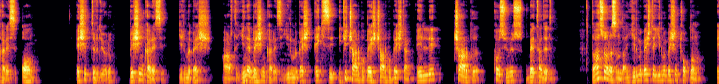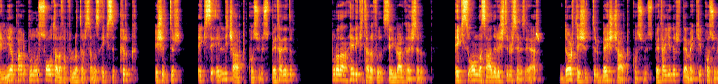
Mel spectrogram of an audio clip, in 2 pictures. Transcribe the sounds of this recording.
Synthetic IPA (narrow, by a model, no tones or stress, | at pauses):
kʰaɾesi̥on | e̞ʃit̪ʰːiɾd̪ijo̞̰ɾum | be̞ʃinkʰaɾesḭ | jiɾmibɛʃ | a̰ɾt̪ʰɯkjinɛbe̞ʃinkʰaɾesijiɾmibɛʃɛcʰi̥siːcit͡ʃʰaɾpʰɯbɛʃt͡ʃʰaɾpʰɯbɛʃt̪ʰænɛlʲːi | t͡ʃʰaɾpʰɯkʰo̞synysbet̪ʰad̪e̞d̪im | d̪̥aɦaso̞nɾasɯnd̪ajiɾmibɛʃd̪ɛjiɾmibeʃint̪ʰoplˠamɯ | ɛlʲːijapʰaɾbunuso̞lˠt̪ʰaɾafafɯɾlˠat̪ʰɯɾsanɯzecʰi̥sikʰɯɾk | eʃit̪ʰːiɾ̥ | ecʰi̥siʔɛlʲːit͡ʃʰaɾpɯ̥kʰo̞synysb̥et̪ʰad̪e̞d̪im | b̥uɾad̪anɦɛɾicʰit̪ʰaɾafɯsɛvɟilʲiaɾkʰad̪aʃlˠaɾɯm | ɛcʰi̥sio̞nlˠasaːd̪elʲɛʃt̪ʰiɾiɾsenizejæ̰ɾ̥ | d̪øɾt̪ʰeʃit̪ʰːiɾbɛʃt͡ʃʰaɾpʰɯ̥kʰo̞synysb̥et̪ʰaɟelʲiɾd̪e̞mɛcʰːikʰo̞syny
